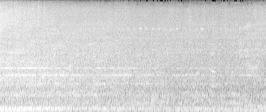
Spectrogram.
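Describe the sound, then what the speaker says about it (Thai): A steady, loud rumble of a locomotive-hauled Thai passenger train rolling along from Bangkok, continuous low mechanical noise filling the whole stretch. "อันนี้ก็จะเป็นรถไฟ"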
